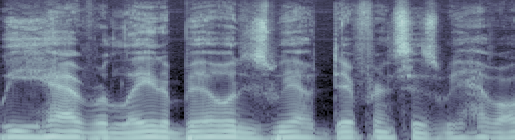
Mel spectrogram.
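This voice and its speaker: A man with an American accent speaks in a fairly low pitch, with a dark, mellow tone and monotone, flat intonation. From US. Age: 30s. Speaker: podcast host. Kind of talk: casual chat.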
